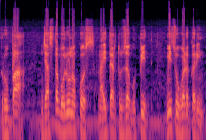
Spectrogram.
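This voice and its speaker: A man's voice: medium pitch, moderate pace, lo-fi sound, soft background music, close to an everyday voice. A man voicing a young girl possessed by a vengeful female spirit, speaking in a cold, taunting way. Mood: menacing. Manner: cold, menacing, calmly taunting. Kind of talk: storytelling narration.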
